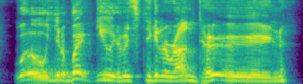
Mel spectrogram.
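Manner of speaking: rough, creaky voice with "turn" drawn out. Doing Otto from the Simpsons as a crossover bit: Otto voice. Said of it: "way better at that voice".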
